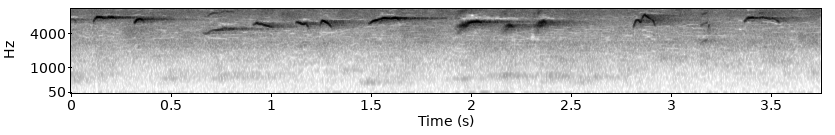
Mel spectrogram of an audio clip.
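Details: Crimson-breasted flowerpecker (pentis pelangi), a species seldom kept by bird hobbyists, giving a rapid run of very high, thin, sharp chips and short upslurred notes, about three per second, fairly irregular.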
